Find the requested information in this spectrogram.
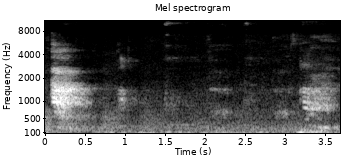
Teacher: ada hamzah dari pangkal tenggorokan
